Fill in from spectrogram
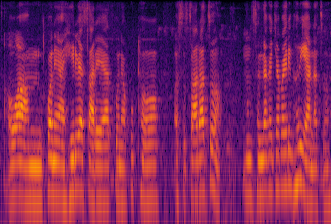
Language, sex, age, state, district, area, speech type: Marathi, female, 45-60, Maharashtra, Washim, rural, spontaneous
